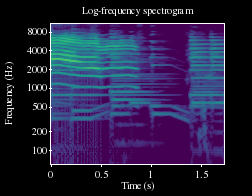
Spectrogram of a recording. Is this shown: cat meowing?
yes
